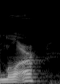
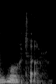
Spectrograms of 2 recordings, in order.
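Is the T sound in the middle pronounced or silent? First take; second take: silent; pronounced. First: The middle T is dropped, not pronounced. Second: The middle T is clearly pronounced. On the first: The speaker is not posh. "if you're not posh like me, you would say motor. So it would be a motor with a silent T" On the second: The speaker is posh. "it's a motor because I'm posh"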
